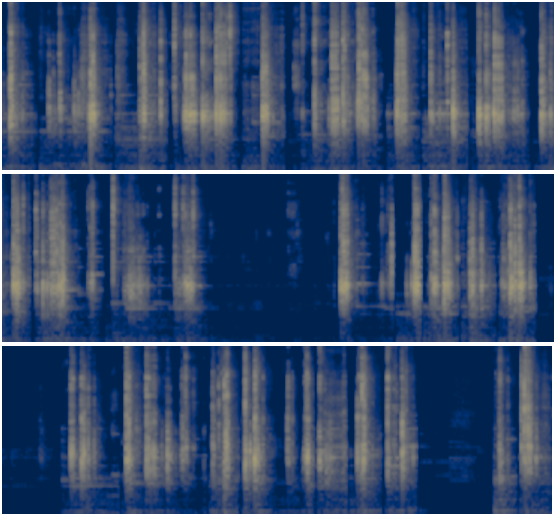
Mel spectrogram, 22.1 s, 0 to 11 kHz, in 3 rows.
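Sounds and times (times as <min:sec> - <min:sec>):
colored pencils clattering: 0:00.0 - 0:10.0, 0:11.9 - 0:14.5, 0:15.6 - 0:20.2, 0:21.3 - 0:22.0.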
